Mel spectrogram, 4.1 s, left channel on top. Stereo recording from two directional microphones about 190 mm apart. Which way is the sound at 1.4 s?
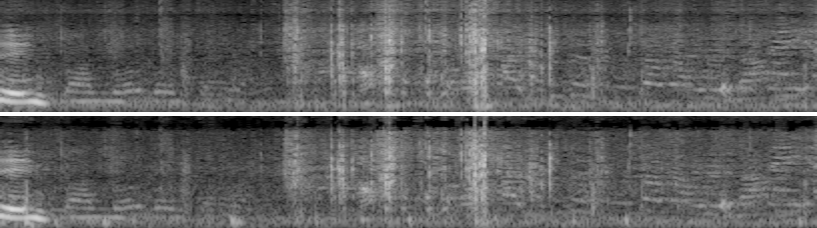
50° left (ahead or behind).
